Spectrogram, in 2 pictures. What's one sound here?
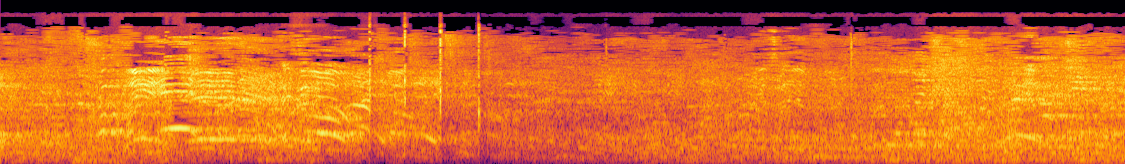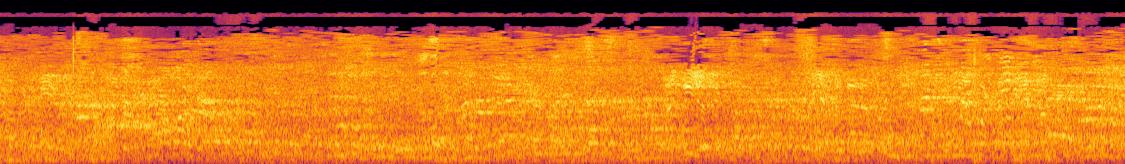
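A crowd in a large echoing hall cheers and shouts throughout.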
